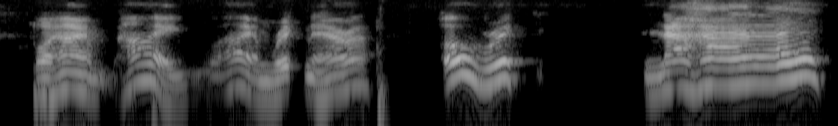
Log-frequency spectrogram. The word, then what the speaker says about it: Najera: nara oh rick nah it's nara hey okay look it's no big deal rick because it was just correct no no i want to get your name right i want to say it correctly because the j is like an h sound right it's a j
